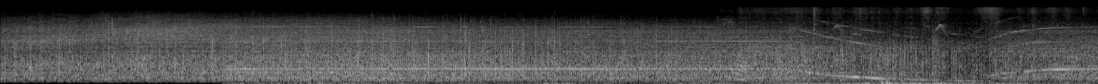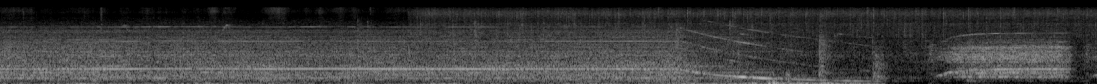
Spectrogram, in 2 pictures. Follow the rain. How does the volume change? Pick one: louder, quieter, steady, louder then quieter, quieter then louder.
quieter.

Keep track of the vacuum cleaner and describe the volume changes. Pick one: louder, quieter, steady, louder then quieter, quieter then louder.
steady.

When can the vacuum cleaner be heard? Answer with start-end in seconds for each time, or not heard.
2.2-21.9.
